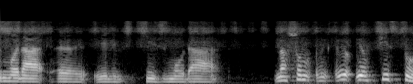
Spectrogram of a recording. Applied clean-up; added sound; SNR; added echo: neural mask model RNNoise.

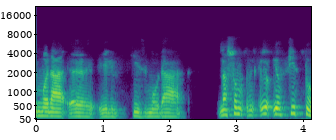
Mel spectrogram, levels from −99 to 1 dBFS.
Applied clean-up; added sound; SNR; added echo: neural mask model Resemble Enhance denoiser.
